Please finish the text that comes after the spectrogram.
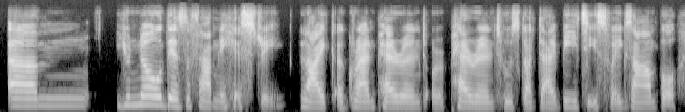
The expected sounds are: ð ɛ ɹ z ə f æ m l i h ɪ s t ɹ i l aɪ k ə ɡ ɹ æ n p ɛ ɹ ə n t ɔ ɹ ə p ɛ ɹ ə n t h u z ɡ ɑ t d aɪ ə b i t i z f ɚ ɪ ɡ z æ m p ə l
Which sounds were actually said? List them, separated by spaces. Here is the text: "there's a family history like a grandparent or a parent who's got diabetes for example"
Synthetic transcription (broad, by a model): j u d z ə f æ m l i h ɪ s t ɹ i l aɪ k ə ɡ ɹ æ n p ɛ ɹ ə n t ɔ ɹ ə p ɛ ɹ ə n t h u z ɡ ɑ t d aɪ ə b i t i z f ɚ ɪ ɡ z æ m p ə l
